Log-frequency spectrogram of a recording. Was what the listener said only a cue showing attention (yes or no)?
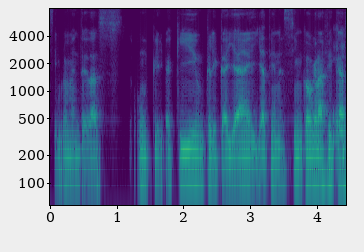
yes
